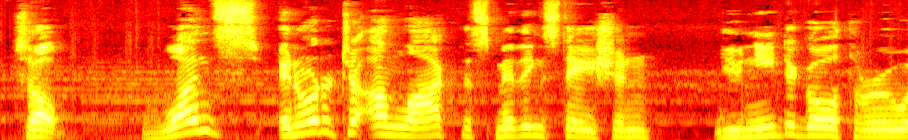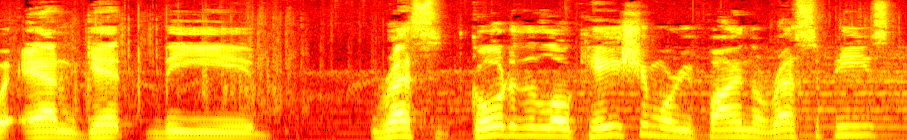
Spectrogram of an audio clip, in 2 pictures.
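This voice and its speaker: A man's voice: high-pitched, lively intonation, moderate pace, soft background music. A man streaming a game live, talking casually as he plays and answering chat. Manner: chatty, answers chat while playing. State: eating while talking at times.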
